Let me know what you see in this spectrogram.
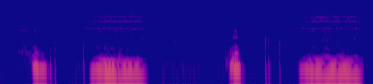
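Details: Woman snoring, a repeat recording: regular snoring over about two breath cycles, a low rumbling snore on each breath in with short gasps between, in a quiet room.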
